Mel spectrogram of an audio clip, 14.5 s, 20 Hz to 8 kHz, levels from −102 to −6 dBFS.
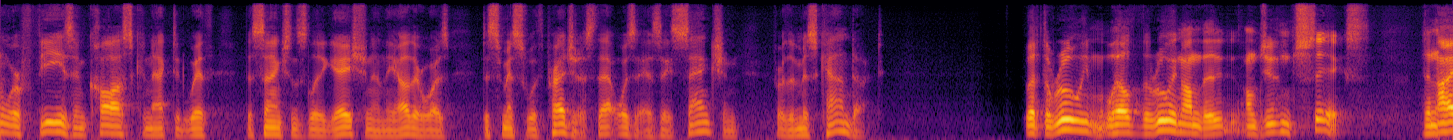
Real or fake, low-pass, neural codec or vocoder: fake; 7.2 kHz; codec, 16 kHz, 0.8 kbps, ZipCodec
